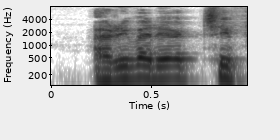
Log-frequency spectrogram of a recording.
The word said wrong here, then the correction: Arrivederci: You just have to roll your R's more. – Arrivederci, Flavia. – Yes. But less like a Mario brother. – Arrivederci, Flavia. – Yes. Much better.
